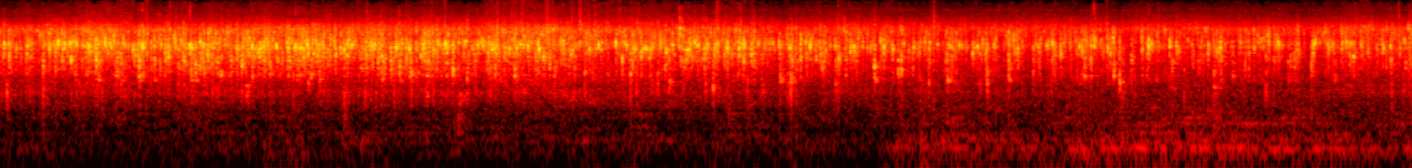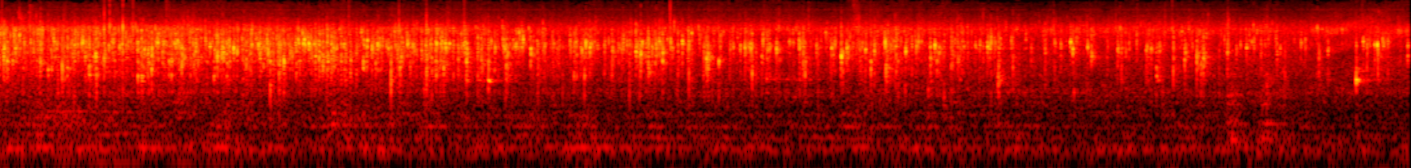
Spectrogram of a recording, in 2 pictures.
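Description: Green banana slices deep-frying in hot oil in a wok: a dense, steady crackling sizzle of many fine pops, still vigorous because the freshly added slices are wet with their sugar marinade. It eases slightly toward the end.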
